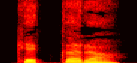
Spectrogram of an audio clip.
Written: ಕೆಕ್ಕರ

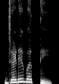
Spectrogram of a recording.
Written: ಜಡೆಬತ್ತಿ

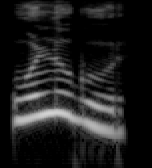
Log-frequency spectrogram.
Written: ಓಲೆಕಾರ

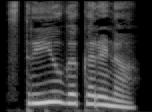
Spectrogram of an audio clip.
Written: ಸ್ತ್ರೀಯುಗಕರಣ

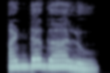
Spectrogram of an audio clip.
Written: ಅಡ್ಡಗೆಲ್ಲು

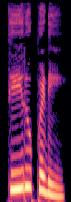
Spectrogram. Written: ತಿರುಪಾಟ್ಟು

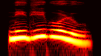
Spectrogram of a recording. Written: ನಿಧಿಗೊಳು

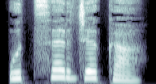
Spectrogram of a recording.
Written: ಉತ್ಸರ್ಜಕ

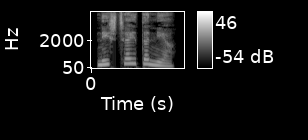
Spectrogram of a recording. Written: ನಿಶ್ಚೈತನ್ಯ

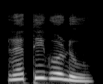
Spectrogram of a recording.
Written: ರತಿಗೆಡು

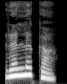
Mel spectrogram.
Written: ರಲ್ಲಕ

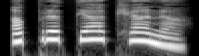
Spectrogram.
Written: ಅಪ್ರತ್ಯಾಖ್ಯಾನ

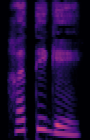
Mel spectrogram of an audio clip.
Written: ಹತ್ತಿಕಾಯಿ

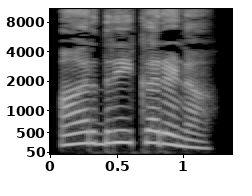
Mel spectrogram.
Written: ಆರ್ದ್ರೀಕರಣ

